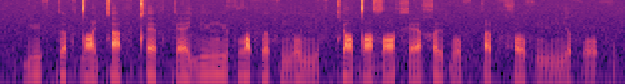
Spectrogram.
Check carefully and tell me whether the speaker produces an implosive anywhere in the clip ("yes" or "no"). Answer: yes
